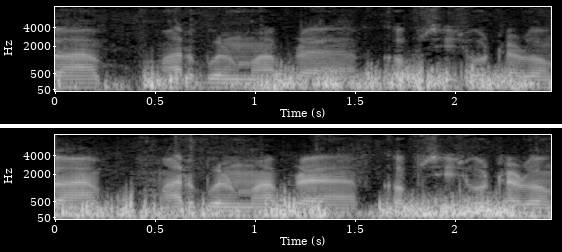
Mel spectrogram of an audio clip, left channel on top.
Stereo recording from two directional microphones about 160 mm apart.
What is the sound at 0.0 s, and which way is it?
Speech, centre (ahead or behind).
